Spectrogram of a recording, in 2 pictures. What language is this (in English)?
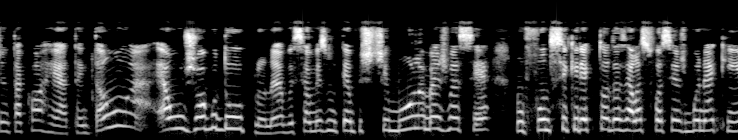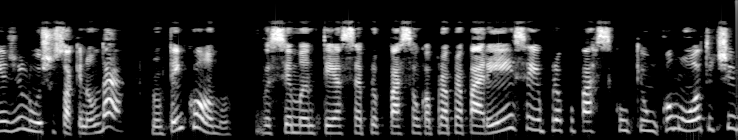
Portuguese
